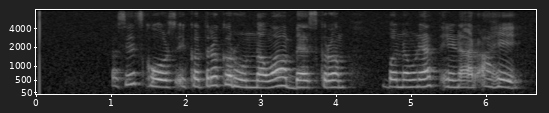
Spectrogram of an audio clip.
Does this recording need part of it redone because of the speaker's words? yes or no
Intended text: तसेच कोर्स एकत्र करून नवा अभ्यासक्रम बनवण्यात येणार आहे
no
